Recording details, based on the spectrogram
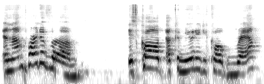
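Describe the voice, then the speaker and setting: High-voiced woman with halting, accented speech. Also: expressive, fairly bright tone. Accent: non-native, from a stroke. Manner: emphatic, repeats herself, halting restarts. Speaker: livestream guest. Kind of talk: casual chat.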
